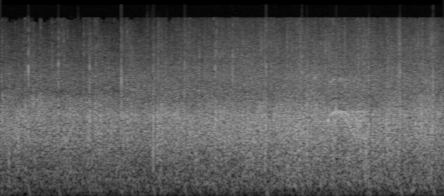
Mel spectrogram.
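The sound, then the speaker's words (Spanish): Audience applauding after a comedy performance, a dense, even wash of clapping that stays steady and fairly loud from start to finish. “Como aplauden”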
